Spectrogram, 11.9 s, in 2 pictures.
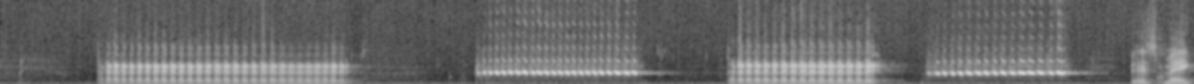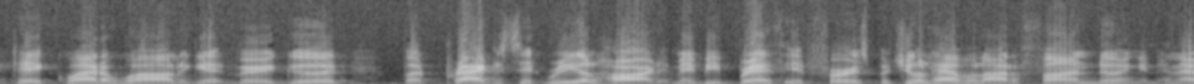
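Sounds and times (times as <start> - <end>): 
speech: 0.5 - 1.2, 5.7 - 11.9
person making buzzy rolling voiced trill: 0.5 - 1.8, 2.4 - 5.4
person whistling a trill imitating a little bird: 2.4 - 3.4, 4.6 - 5.5.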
